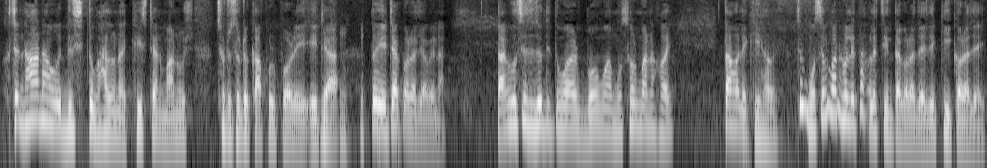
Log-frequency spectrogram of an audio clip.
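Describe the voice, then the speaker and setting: Man, Bangladeshi accent, fairly high pitch, conversational interview storytelling, English words mixed in. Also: big pitch swings, fairly quick, mellow. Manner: mixes English words into his speech. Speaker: interview guest, college owner.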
